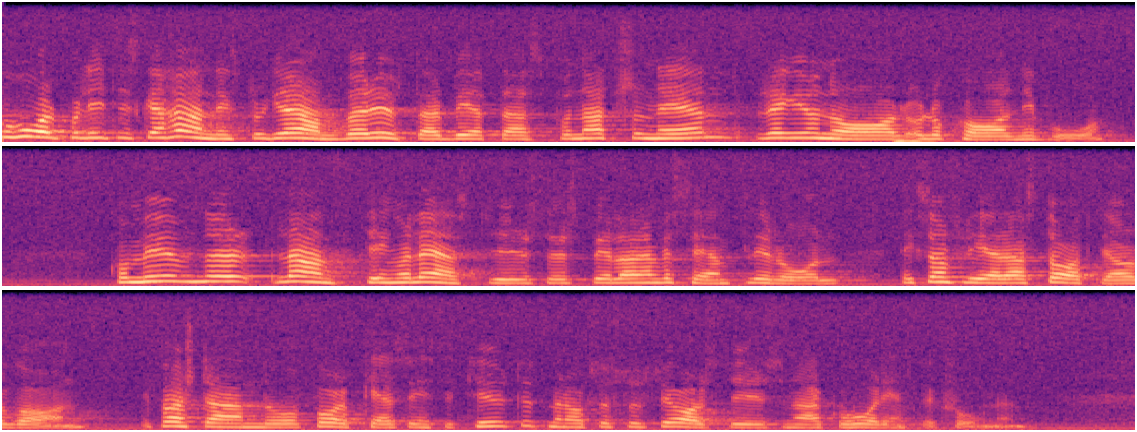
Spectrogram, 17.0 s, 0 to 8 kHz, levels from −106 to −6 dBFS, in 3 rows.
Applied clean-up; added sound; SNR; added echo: none; none; none; none.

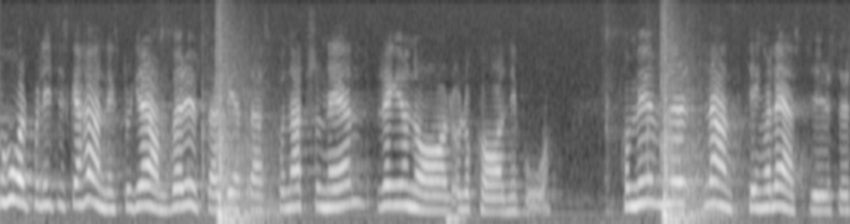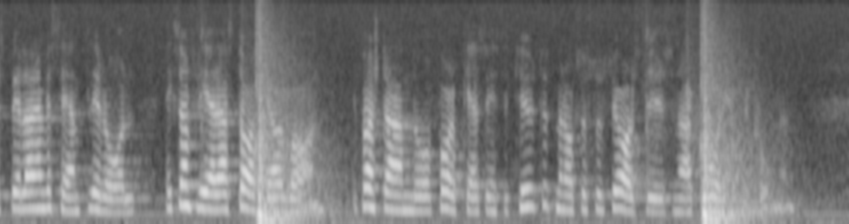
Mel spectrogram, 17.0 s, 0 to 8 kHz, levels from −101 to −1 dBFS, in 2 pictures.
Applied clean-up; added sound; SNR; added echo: none; Slam; 7 dB; none.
